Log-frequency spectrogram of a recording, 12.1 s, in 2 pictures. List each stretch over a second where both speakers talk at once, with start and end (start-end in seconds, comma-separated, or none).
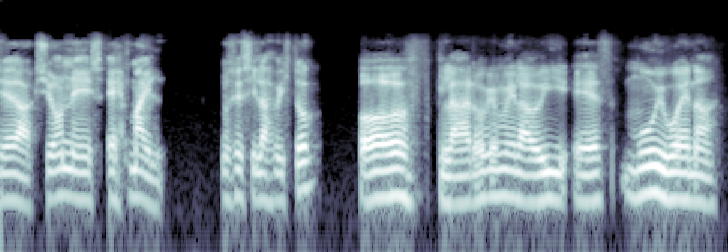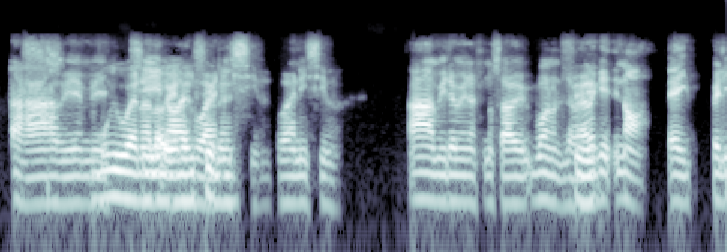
6.2-8.1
